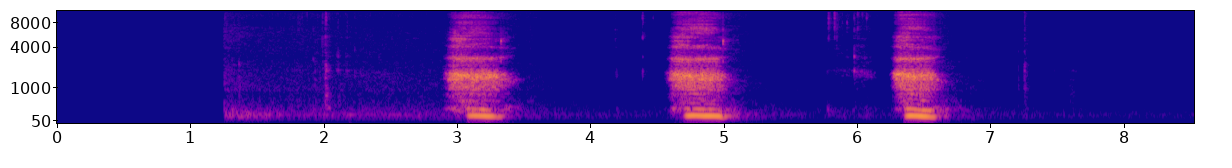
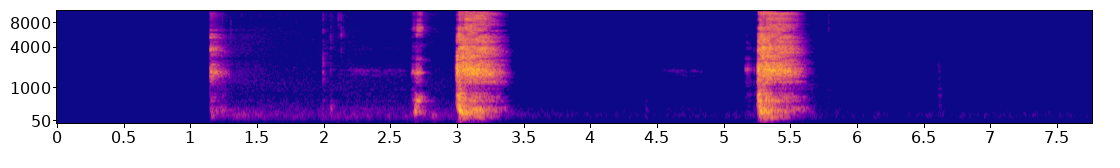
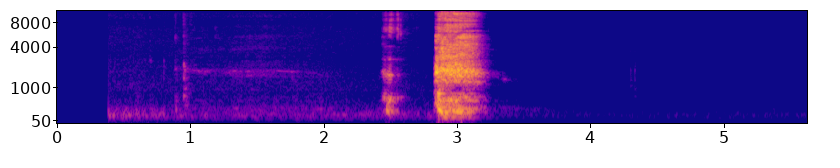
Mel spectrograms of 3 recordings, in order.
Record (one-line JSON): {"exhalation_length": "8.5 s", "exhalation_amplitude": 9201, "exhalation_signal_mean_std_ratio": 0.32, "three_cough_length": "7.8 s", "three_cough_amplitude": 32768, "three_cough_signal_mean_std_ratio": 0.23, "cough_length": "5.6 s", "cough_amplitude": 32768, "cough_signal_mean_std_ratio": 0.2, "survey_phase": "alpha (2021-03-01 to 2021-08-12)", "age": "65+", "gender": "Female", "wearing_mask": "No", "symptom_none": true, "smoker_status": "Ex-smoker", "respiratory_condition_asthma": false, "respiratory_condition_other": false, "recruitment_source": "REACT", "submission_delay": "1 day", "covid_test_result": "Negative", "covid_test_method": "RT-qPCR"}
